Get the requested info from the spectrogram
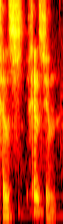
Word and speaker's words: Hellcyon: Siempre he tenido problemas cómo se pronuncia el, el título de la novela gráfica de Lucas. Helsion. Es Helsion. – Se escribe este, H-E-L-L-C-Y-O-N.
